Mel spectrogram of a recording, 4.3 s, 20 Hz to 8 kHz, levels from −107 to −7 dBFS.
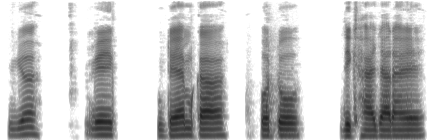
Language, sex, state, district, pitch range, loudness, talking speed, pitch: Hindi, male, Bihar, Jahanabad, 120-135 Hz, -28 LUFS, 125 wpm, 130 Hz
